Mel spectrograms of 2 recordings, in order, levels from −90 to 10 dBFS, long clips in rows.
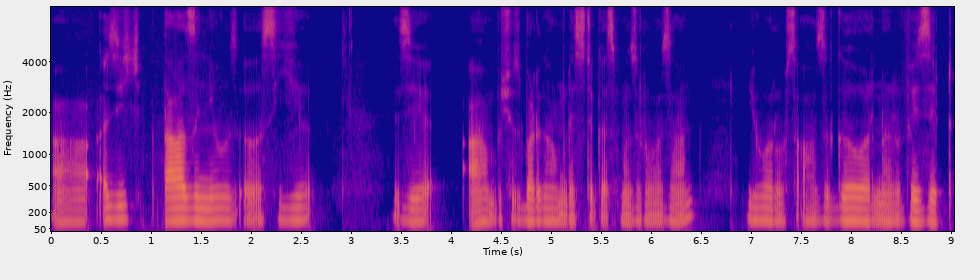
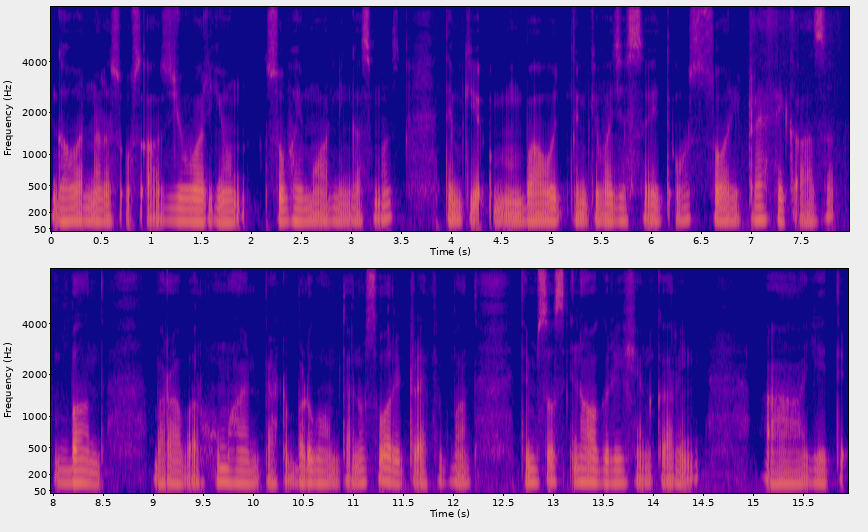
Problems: background sounds at intervals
